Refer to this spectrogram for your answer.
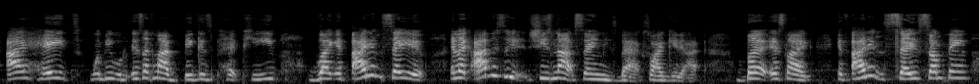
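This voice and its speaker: A woman's voice: high-pitched, a bit bright, breathy edge, poor audio. A woman talking casually in a book review vlog, chatty and exasperated, leaning hard on the filler "like". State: out of breath. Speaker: book vlogger.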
